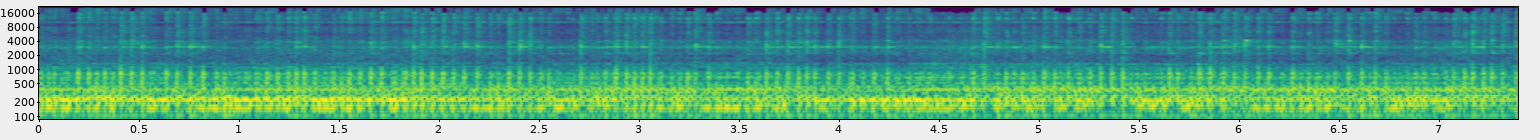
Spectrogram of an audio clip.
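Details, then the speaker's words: Farmertec 288XP kit chainsaw, just restarted on a new spark plug after an ignition repair, at about 5°C, before low-jet tuning: holds a high, thin, steady scream with no burble or four-stroking. Running lean, attributed to the cold. "This thing's running lean right now, and the reason is, friends, it's like 5 degrees Celsius."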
